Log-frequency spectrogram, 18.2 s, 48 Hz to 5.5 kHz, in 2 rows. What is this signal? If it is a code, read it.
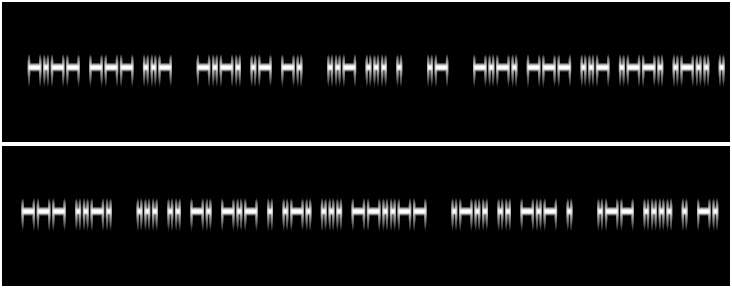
Morse code, heard as a keyed tone, about 25 wpm, 600 Hz. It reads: YOU CAN USE A COUPLE OF SINKERS, LIKE WHEN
